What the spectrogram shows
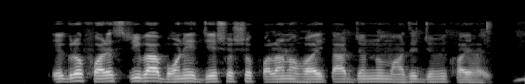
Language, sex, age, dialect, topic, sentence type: Bengali, male, <18, Northern/Varendri, agriculture, statement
